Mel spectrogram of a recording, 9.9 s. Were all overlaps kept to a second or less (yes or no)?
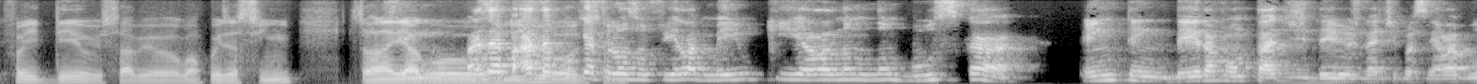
no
